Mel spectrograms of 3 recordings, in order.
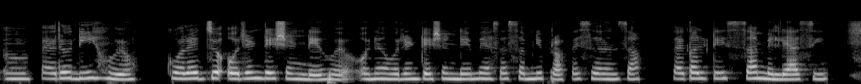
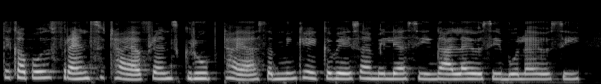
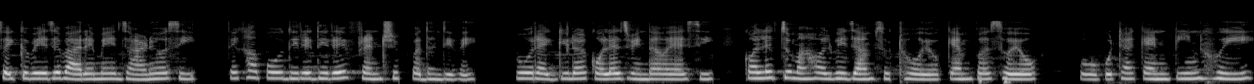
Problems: none marked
